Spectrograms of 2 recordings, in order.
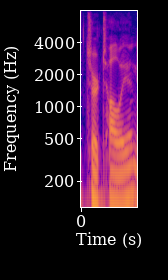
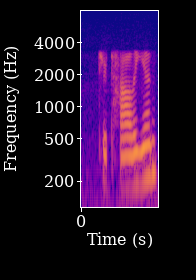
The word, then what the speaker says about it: Tertullian: Tertullian. Did I say it right? – Tertullian, yep. Yep. – Yep, Tertullian.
